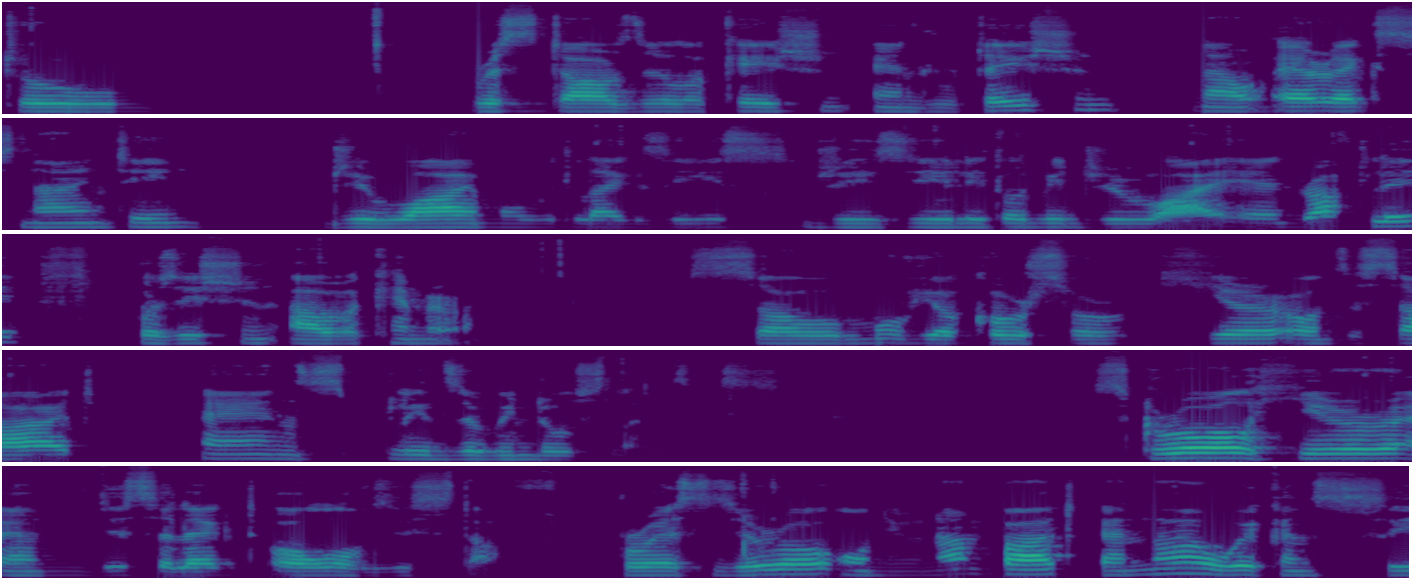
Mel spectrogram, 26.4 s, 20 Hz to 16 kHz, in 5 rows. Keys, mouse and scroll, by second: 0.4-0.8 scroll up 4, 0.8-1.6 scroll down 9, 1.6 scroll up 5, 2.1-2.4 scroll down 3, 3.1-4.6 middle drag, 4.6 r, 6.4 g, 8.1 g, 9.0 g, 10.3-12.1 middle drag, 12.1-12.5 scroll down 3, 15.9-19.7 drag, 19.7-21.0 scroll down 12, 21.0-21.5 drag, 23.9 KP_0, 23.9 KP_0.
